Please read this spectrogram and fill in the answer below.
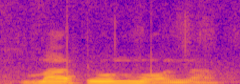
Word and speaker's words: Matumona: Matumona. De novo, vai chamar? Matumona. Matumona. Aham. É? Você conhece alguém com esse nome? Sim. E a pronúncia é diferente, mas essa é a pronúncia.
